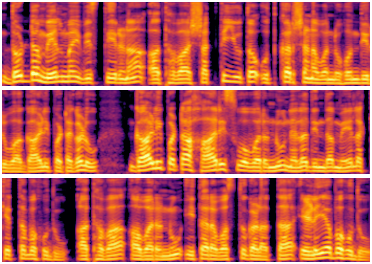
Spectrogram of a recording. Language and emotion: Kannada, neutral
